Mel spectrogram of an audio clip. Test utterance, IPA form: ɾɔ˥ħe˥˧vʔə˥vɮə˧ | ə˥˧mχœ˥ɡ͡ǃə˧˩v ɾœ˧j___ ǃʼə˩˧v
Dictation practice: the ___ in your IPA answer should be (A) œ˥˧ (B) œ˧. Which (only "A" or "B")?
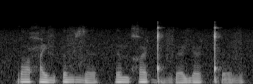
B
